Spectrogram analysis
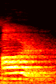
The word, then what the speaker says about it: hour: It's hour. Hour में है तो H. H एक कॉन्सोनेंट है, बट जब इसकी प्रोनाउंसिएशन hour हम प्रोनाउंस करते हैं तो उसमें अ की साउंड आती है।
